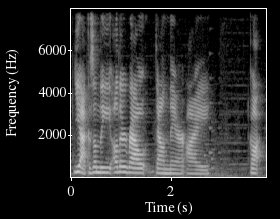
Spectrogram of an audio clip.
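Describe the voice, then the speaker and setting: Woman, game streamer, casual rambling commentary, mid pitch, faint background music. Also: slow, pushed and bright. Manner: chatty, rambling, laughs often.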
